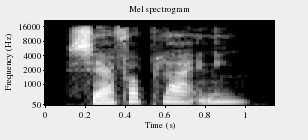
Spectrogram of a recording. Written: FORPLEJNINGEN

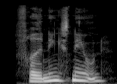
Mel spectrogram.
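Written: FREDNINGSNÆVNET

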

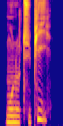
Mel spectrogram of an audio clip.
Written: monotypi

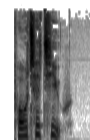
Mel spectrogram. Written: portativ

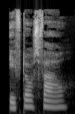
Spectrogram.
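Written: efterårsfarver

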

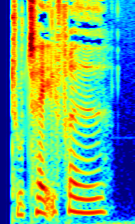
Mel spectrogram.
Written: totalfrede

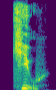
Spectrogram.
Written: kiv

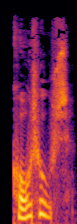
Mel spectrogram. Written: korthus

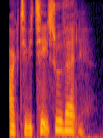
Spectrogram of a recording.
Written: aktivitetsudvalg

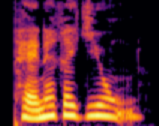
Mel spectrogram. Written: panderegion

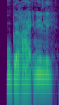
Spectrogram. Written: uberegnelig

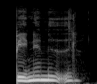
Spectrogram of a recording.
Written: BINDEMIDLET

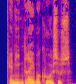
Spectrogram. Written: kanindræberkursus

